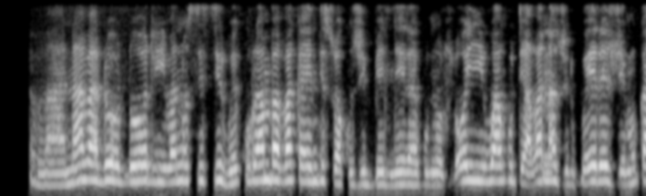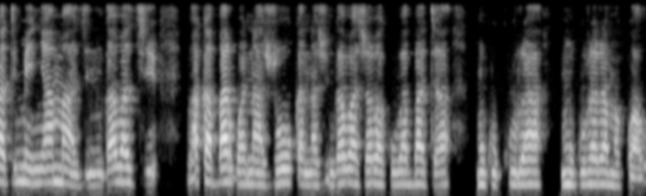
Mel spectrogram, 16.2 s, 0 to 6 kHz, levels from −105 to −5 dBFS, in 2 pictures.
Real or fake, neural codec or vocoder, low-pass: fake; vocoder, 44.1 kHz, 128 mel bands every 512 samples, BigVGAN v2; 5.4 kHz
